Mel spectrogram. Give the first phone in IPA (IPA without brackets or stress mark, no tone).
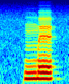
ŋ͡m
